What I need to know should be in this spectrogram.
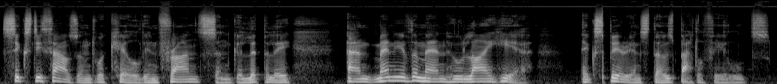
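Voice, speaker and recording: Man narrating a documentary with lively pitch. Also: moderate pace, dry recording.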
